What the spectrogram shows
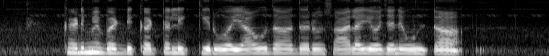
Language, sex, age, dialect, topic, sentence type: Kannada, female, 25-30, Coastal/Dakshin, banking, question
